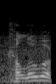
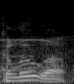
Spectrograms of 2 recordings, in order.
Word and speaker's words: Kalu: Kalu, a free agent out of Rice. I just love to say that name. You're the only one up here that pronounce it. Kalua. No, not Kalua. You're close, though.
